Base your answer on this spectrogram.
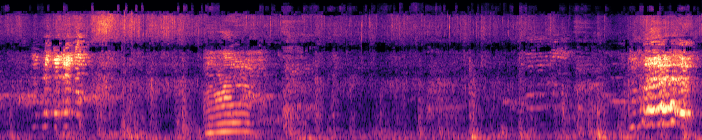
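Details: Mother goat having trouble giving birth. One clear, arching, harmonic bleat is heard, with a second, shriller cry near the end, over a low rumble and soft human voices.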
